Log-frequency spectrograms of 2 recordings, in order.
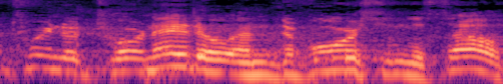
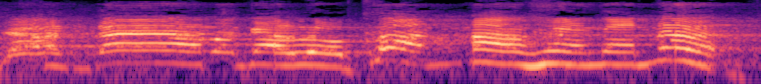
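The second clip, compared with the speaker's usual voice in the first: stoned horse; 7 semitones higher than usual. Retold or imitated. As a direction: whine about cotton mouth. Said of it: "the horse will be going".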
